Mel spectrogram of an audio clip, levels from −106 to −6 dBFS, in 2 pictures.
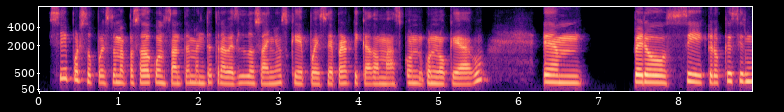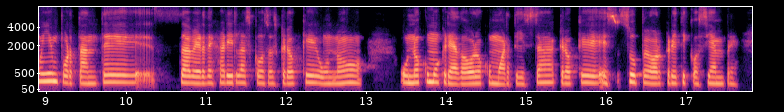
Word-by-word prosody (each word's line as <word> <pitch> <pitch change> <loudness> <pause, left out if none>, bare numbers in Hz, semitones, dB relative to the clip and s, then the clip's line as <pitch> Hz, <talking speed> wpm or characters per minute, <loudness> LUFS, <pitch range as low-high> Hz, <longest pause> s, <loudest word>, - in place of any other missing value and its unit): Sí, 335 -1 +1
por 295 -3 -1
supuesto 215 -4 -3
me 205 - +3
ha 200 - -15
pasado 205 0 +2
constantemente 200 0 -1
a - - -14
través 185 -3 0
de 200 - -5
los 195 -2 -2
años 190 +3 -2
que 195 -5 -1
pues 180 -1 -2
he 180 - 0
practicado 190 -2 0
más 175 0 -3
con 200 -2 -4
con 190 -1 0
lo 180 -1 0
que 175 -1 +2
hago. 240 +13 0 0.7
Em, 210 -2 +4 0.6
pero 215 -2 +7
sí, 220 +1 +3
creo 205 -1 0
que 250 +3 +2
sí 250 0 +1
es 240 - 0
muy 245 +1 +3
importante 220 - -1 0.3
saber 200 -3 +3
dejar 200 +1 -2
ir 210 0 +1
las 205 -1 -3
cosas. 190 -2 -6
Creo 185 0 -3
que 210 -1 -1
uno 190 +2 -3 0.4
uno 210 0 0
como 225 -1 +1
creador 180 -4 +2
o 190 - -2
como 190 -2 -2
artista 200 +4 -4
creo 185 -1 -2
que 210 0 0
e - - +2
es 190 - 0
su 225 -2 +2
peor 185 -3 0
crítico 200 -2 -4
siempre. 185 -3 -5
200 Hz, 180 wpm, -23 LUFS, 185-215 Hz, 0.7 s, pero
